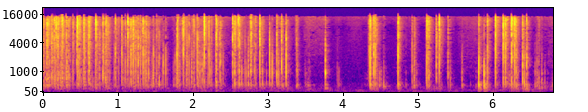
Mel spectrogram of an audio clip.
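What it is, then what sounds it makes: Coarse cotton canvas scratched. Fingernails scratch rapidly across a folded piece of thick, coarse, beige woven cotton canvas. The result is a dense, bright, rasping scratch with almost no low end. It runs nearly continuously for the first couple of seconds, then breaks into quicker separate strokes with short quiet gaps between them.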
